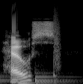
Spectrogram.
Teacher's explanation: the word house is raised and what that means is that the diphthong makes less of a journey begins higher so it has less of distance to move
